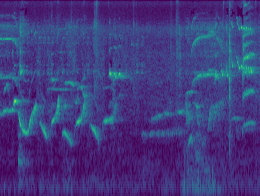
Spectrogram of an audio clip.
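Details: White-rumped shama in loud song intended to provoke other shamas: quick looping whistled slurs, then a steady lower whistle, broken by a short burst of noise, and ending in high thin notes.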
